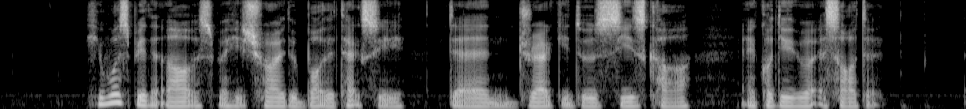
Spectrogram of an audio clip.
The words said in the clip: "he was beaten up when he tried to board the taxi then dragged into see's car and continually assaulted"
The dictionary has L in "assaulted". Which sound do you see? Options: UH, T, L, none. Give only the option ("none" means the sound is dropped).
none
